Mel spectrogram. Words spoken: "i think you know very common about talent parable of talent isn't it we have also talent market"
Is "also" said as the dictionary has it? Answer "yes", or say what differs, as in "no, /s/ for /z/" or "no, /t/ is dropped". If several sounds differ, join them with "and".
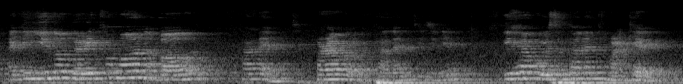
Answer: no, /l/ is dropped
